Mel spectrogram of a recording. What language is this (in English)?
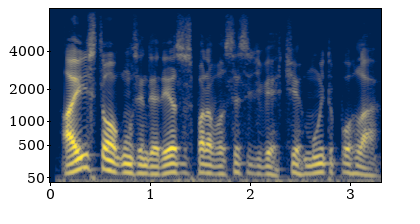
Portuguese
